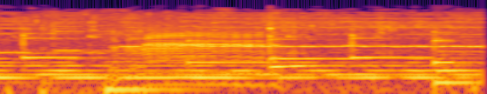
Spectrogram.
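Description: A sheep bleating once, a wavering call of nearly a second starting about half a second in, over steady background music.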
